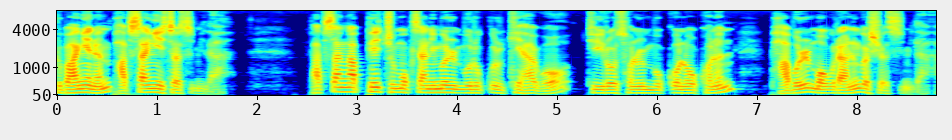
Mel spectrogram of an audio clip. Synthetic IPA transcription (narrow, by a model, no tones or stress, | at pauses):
kɯbaŋe̞nɯnpa̰p̚s͈aŋiːs͈ʌs͈ɯmɲida̰ | pap̚s͈aŋapʰe̞t͡ɕumok̚s͈aɲimɯɭmuɾɯk͈uɭkʰeɦaɡotiɾosʰonɯɭmuk͈onokʰonɯn | pabɯɭmʌɡɯɾanɯnɡʌɕʰiʌs͈ɯmɲḭda̰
